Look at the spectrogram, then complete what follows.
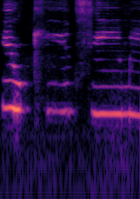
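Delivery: high-pitched, slow, screechy voice.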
